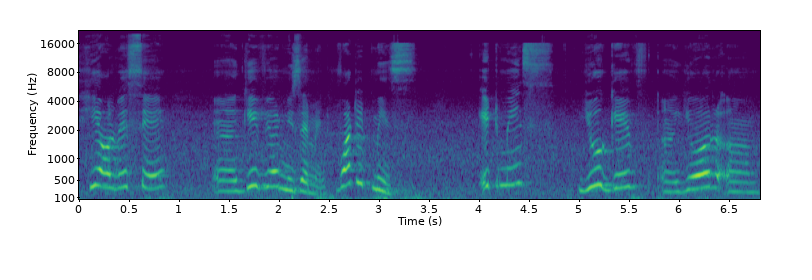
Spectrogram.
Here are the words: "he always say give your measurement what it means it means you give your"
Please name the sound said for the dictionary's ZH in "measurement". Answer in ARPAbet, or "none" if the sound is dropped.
Z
